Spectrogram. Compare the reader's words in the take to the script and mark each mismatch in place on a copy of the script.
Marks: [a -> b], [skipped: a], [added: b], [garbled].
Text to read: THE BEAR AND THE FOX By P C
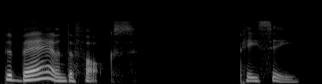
THE BEAR AND THE FOX [skipped: By] P C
